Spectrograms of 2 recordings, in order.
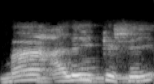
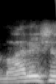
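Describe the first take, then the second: First: The phrase is said as three separate words. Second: The phrase is run together into one short word. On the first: "മാ അലൈക ഷൈ എന്നാണ് ശരിയായ ഉച്ചാരണം" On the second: "നമ്മള് മാലേഷ്യ എന്ന് പറയൂലേ"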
